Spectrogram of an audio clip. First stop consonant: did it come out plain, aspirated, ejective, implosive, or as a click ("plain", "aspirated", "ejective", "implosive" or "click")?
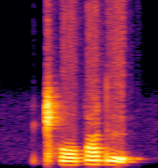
click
